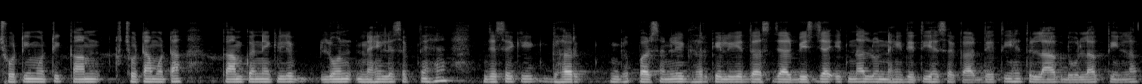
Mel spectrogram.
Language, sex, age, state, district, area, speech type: Hindi, male, 18-30, Uttar Pradesh, Prayagraj, urban, spontaneous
